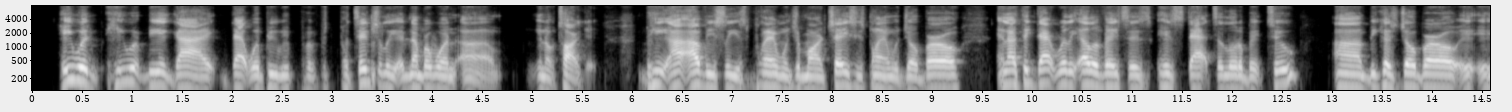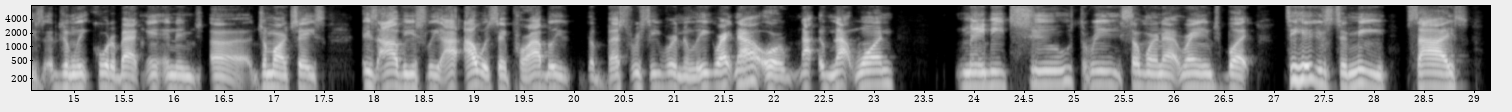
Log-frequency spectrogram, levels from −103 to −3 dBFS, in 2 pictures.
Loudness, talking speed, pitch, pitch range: -22 LUFS, 190 wpm, 130 Hz, 120-145 Hz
